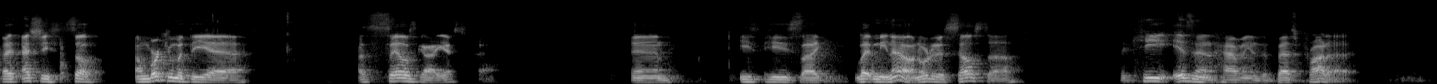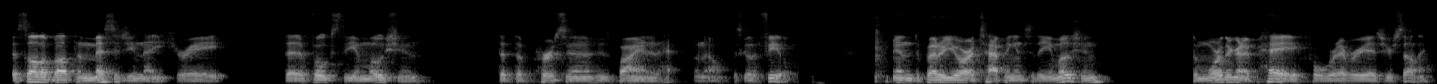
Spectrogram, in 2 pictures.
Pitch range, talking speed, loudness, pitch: 90-115 Hz, 160 wpm, -27 LUFS, 100 Hz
